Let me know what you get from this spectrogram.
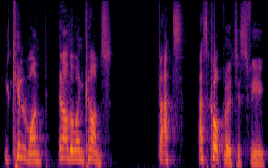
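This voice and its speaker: A man's voice: sits high, sing-song, normal speed, no echo. A man doing a put-on British accent, chatting on a live stream from India and giving rambling, jokey tips.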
